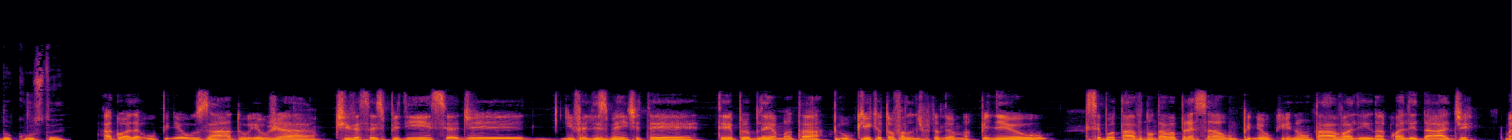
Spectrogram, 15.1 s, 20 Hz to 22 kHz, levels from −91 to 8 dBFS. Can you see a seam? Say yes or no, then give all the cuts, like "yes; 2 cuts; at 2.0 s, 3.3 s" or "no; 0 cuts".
yes; 3 cuts; at 8.3 s, 12.3 s, 13.7 s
